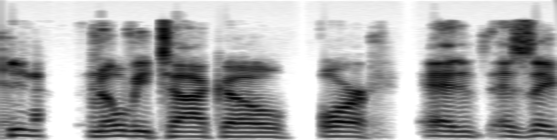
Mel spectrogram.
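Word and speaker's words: Tocco: Novi Taco or as they pronounce it there, Tokco, which I had to be corrected on because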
